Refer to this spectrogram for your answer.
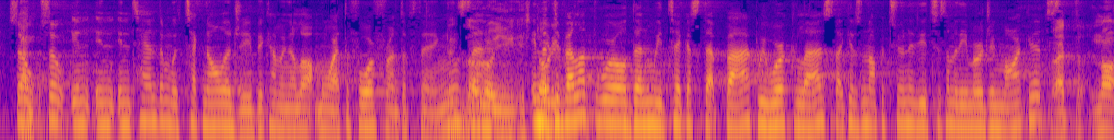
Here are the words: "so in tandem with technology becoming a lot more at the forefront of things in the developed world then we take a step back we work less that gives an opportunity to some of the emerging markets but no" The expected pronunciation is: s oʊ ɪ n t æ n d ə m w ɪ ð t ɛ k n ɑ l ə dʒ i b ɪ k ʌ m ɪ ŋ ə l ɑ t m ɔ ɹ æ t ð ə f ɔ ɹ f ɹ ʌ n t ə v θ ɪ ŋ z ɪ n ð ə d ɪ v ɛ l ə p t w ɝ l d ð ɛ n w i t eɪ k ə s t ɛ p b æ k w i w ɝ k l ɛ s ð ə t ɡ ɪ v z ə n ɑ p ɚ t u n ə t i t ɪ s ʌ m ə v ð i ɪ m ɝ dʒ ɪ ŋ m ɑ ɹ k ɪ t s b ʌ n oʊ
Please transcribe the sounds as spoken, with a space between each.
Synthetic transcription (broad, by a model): s oʊ ɪ n t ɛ n d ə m w ɪ ð t ɛ k n ɑ l ə dʒ i b ɪ k ʌ m ɪ ŋ ə l ɑ t m ɔ ɹ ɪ t ð ə f ɔ ɹ f ɹ ʌ n t ə v θ ɪ ŋ z ɪ n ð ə d ɪ v ɛ l ə p t w ɝ l d ð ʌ n w i t eɪ k ə s t ɛ p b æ k w i w ɝ k l ɛ s ð ə t ɡ ɪ v z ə n ɑ p ɚ t u n ə t i t ɪ s ʌ m ə v ð i ɪ m ɝ dʒ ɪ ŋ m ɑ ɹ k ɪ t s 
